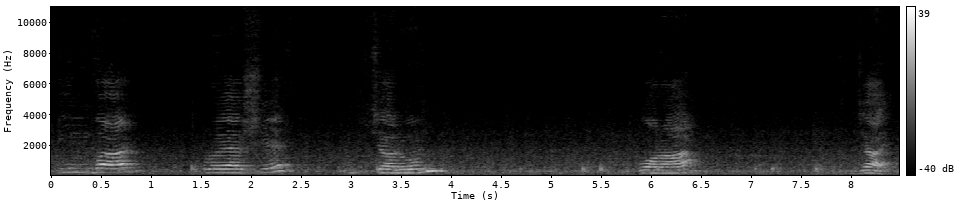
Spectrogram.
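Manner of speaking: word by word with long pauses; slow dictation. Shown as a demonstration. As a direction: dictate one word at a time, waiting after each. Teacher dictates definition word by word.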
